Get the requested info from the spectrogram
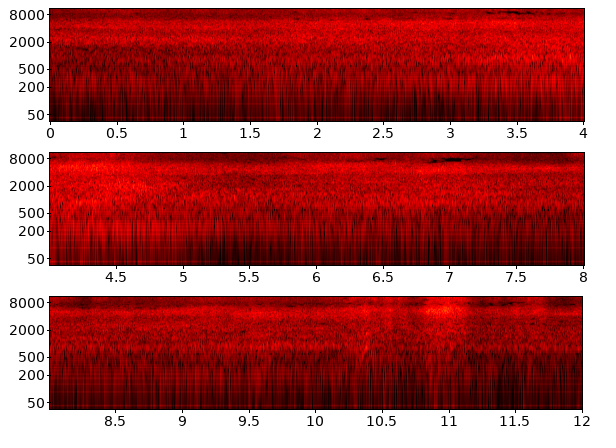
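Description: Road traffic noise: the steady rush of cars on a nearby road, one vehicle swelling past about four seconds in. A few short knocks near the end.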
